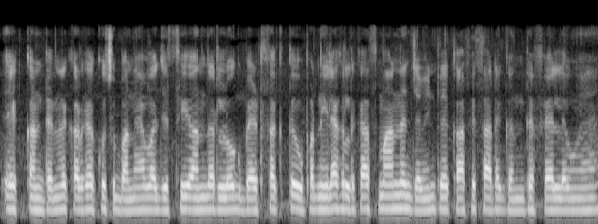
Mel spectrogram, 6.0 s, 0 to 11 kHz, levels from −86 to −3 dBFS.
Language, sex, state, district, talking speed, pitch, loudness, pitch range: Hindi, male, Chandigarh, Chandigarh, 250 wpm, 145 Hz, -16 LUFS, 140-150 Hz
